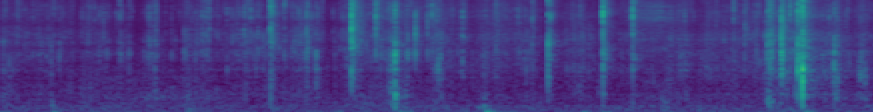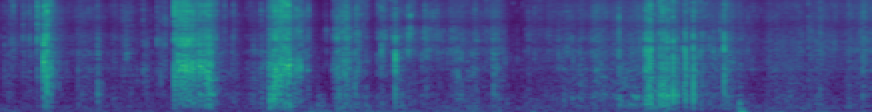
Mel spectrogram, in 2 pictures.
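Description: Bubble-wrap plastic packaging being cut and pulled open by hand, crinkling and crackling, with several louder rustles of the plastic in the second half.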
